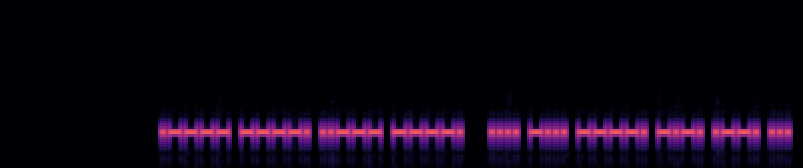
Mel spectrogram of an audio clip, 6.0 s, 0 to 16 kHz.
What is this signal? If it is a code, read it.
Morse code, heard as a keyed tone, about 40 wpm, 700 Hz. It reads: 1929 HB9CPS
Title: Worked All Europe DX Contest - QTC Exchange - 40wpm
